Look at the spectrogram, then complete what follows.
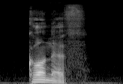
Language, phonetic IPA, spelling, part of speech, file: Polish, [ˈkɔ̃nɛf], konew, noun, Pl-konew.ogg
